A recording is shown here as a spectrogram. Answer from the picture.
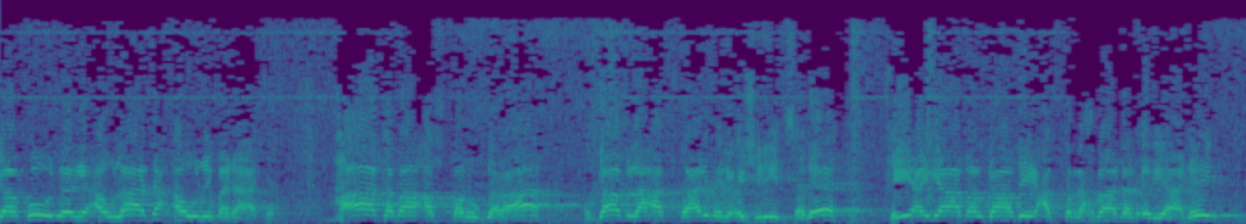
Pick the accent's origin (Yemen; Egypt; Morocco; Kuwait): Yemen; إلا أنه عندنا في اليمن يقعدوه مقعد أبوه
